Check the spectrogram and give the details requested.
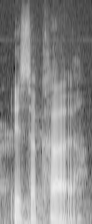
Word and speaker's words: Issachar: It's Issachar.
